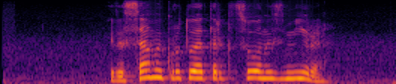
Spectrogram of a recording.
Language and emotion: Russian, positive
